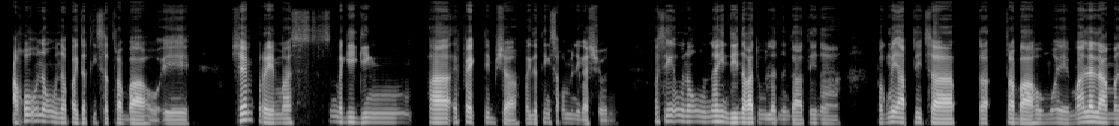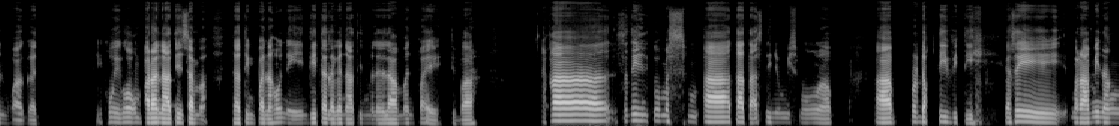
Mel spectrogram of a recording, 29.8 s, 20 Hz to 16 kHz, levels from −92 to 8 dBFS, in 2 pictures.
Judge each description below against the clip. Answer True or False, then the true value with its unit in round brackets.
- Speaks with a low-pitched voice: True (125 Hz)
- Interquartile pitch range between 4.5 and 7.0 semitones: False (3.3 semitones)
